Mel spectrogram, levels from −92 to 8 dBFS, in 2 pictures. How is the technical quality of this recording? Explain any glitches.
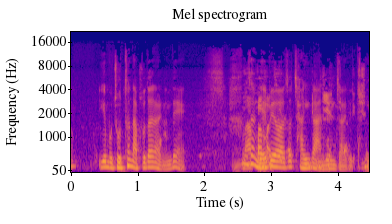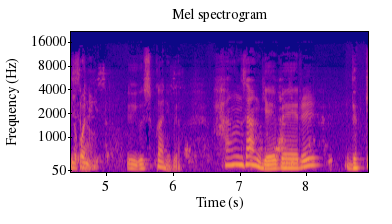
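The recording is marred by a recurring echo and one stretch where the talker is pushed down.

Echo leak at 0.06–0.41, 1.02–1.47, 1.93–3.09, 3.75–4.19, 4.57–5.28, 5.71–6.58 and 7.3–8.42 s: a far-end loudspeaker likely fed the sound back past an incomplete echo canceller. A copy trails by about 0.36–0.39 s, starting faint and growing much stronger toward the end.

Speech suppressed in double talk from 3.14 to 4.63 s: with both sides active, the echo canceller likely couldn't separate the talker from the echo and attenuated everything. The sound dips by up to about 20 dB across that stretch.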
